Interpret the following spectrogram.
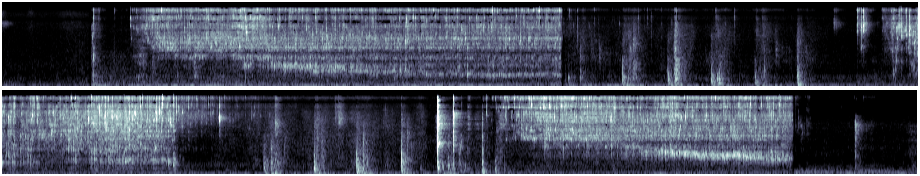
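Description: Three spells of running water: water poured from a glass measuring cup into a stainless steel bowl of sugar, and the cup refilled at a refrigerator water dispenser, its pitch rising as it fills near the end. Clinks and knocks of glass and metal come between the pours, one sharp knock the loudest.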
